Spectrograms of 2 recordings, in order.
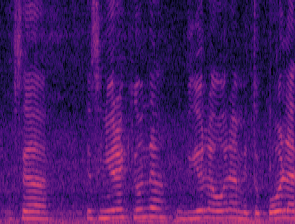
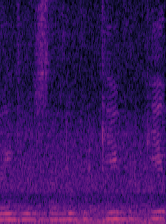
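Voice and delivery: scared murmur; 2 semitones lower, 9 dB quieter than usual. Retold or imitated. Frightened after boy vanished.

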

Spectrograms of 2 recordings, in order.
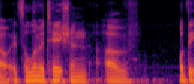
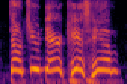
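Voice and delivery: mock Southern American accent pitched way up; overdone Southern twang; 4 dB louder, slower than usual. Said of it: "generic Southern American twang accent".

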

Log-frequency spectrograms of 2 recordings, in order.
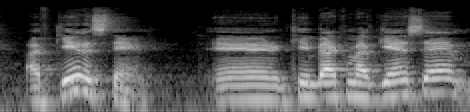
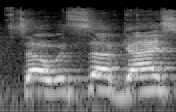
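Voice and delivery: higher, louder, pumped hello to the crowd; hyped greeting; 6 semitones higher, 6 dB louder than usual. Real, not acted. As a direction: greet everyone like a hype man.

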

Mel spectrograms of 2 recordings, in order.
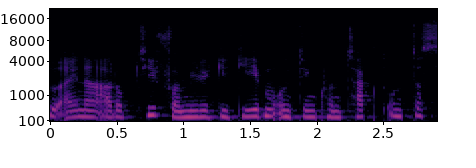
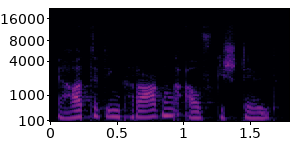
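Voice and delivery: usual speaking voice

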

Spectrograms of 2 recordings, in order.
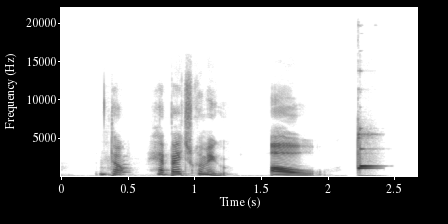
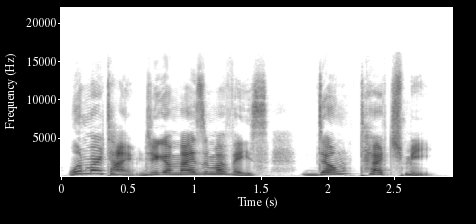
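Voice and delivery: ordinary delivery

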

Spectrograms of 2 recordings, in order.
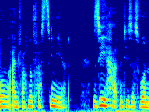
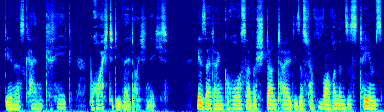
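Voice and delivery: low, soft, measured villain voice; menacing robot villain; 4 semitones lower, 5 dB quieter than usual. A narrator's reading. Robot lecturing the Avengers as hypocrites, quiet menace.

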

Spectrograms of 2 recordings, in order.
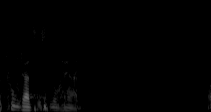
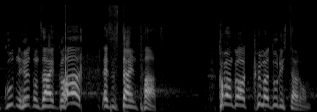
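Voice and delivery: loud, high, fervent preaching to the crowd; full-force preaching; 9 semitones higher, 11 dB louder than usual. Acted. Preacher calling the church to hand fear to God, fervent and loud.

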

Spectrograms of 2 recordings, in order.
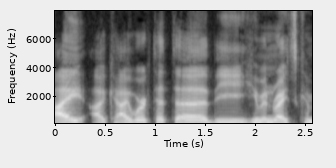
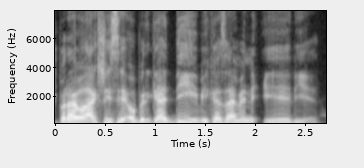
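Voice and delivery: higher, louder, quick French-Israeli put-on accent; 4 semitones higher, 5 dB louder, faster than usual. Shown as a demonstration. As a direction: joke at your own expense in a muddled French accent. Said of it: "I'm using a strange Israeli Fran-, French accent".

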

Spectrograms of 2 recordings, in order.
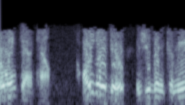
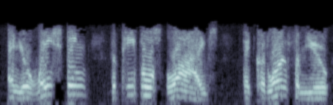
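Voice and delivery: raised, emphatic coaching voice; urgent motivational challenge, drawn out for emphasis; rousing push; 4 semitones higher, slower than usual. Shown as a demonstration. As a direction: drive each point home with stretched key words. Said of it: "you see what I'm doing here?".

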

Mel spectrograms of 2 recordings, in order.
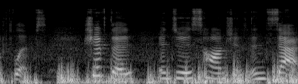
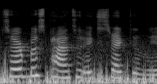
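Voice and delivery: ordinary delivery, nothing marked

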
